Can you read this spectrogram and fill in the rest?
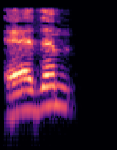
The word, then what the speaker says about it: آدم: لأن أصل كلمة آدم أقدم، فأبدلت الهمزة الثانية وأبدلت بحرف مد من جنس حركة الهمزة الأولى. الهمزة الأولى عليها فتحة بقت إيه؟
